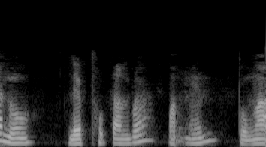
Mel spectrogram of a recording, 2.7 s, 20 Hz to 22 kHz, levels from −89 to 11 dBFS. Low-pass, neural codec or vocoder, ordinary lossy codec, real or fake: 5.4 kHz; codec, 44.1 kHz, 2.6 kbps, DAC; MP3, 24 kbps; fake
